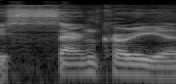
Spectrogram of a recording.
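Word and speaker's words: Sankarea: I actually had to search up how to actually pronounce this Sankaria from some random critic who was like, Sankaria! And I was like, okay, Sankaria it is.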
